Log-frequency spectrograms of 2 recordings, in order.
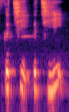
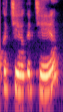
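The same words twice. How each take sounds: First: "kecil-kecil" as kechi-kechi, no final l; informal pronunciation. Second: "kecil-kecil" as kechel-kechel, each final l sounded; full pronunciation. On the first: Teacher asks why we repeat it, informal "kecil-kecil" without l's. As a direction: leave the l off both halves of "kecil-kecil". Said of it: "we say kecil-kecil je". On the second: Teacher offers the proper form, "kecil-kecil" with full l's. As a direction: sound the -el ending in both halves of "kecil-kecil". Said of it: "the proper word is kecil". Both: Shown as a demonstration.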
